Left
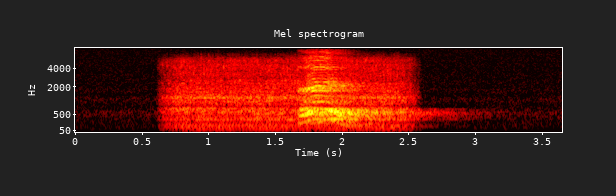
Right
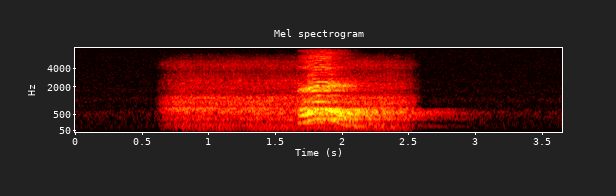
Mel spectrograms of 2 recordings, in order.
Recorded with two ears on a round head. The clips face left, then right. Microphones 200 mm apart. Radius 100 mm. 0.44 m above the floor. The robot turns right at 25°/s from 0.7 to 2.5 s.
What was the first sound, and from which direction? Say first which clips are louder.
A shout: even; centre (ahead or behind).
